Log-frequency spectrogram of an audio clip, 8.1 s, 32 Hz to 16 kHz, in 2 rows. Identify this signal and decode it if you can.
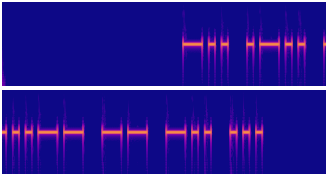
Morse code, heard as a keyed tone, about 16 wpm, 690 Hz. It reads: DL3MDS
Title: DXCC-100 Call Signs - 6 Characters - 15wpm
